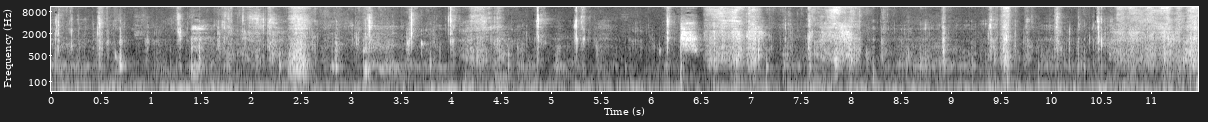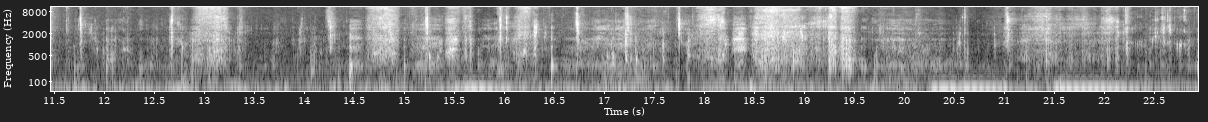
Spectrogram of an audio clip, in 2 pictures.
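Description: A young woman chews food loudly and wetly, close to a microphone.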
